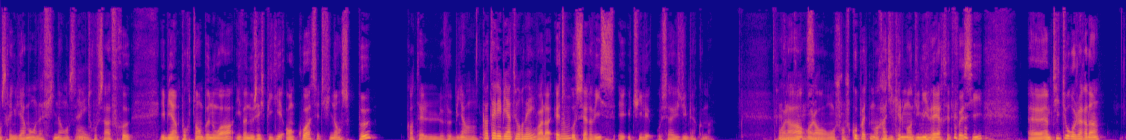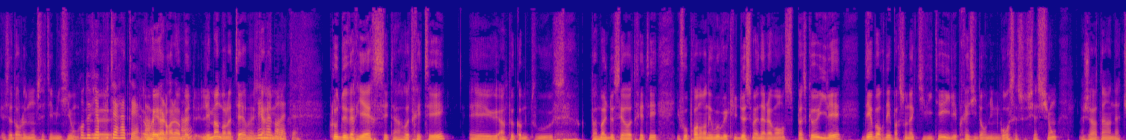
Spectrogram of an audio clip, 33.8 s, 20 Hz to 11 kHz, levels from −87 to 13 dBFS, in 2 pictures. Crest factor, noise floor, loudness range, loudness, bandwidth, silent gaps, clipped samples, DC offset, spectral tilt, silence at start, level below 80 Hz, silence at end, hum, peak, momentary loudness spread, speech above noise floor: 20 dB; -55 dBFS; 6 LU; -20 LUFS; 11 kHz; none; under 0.1%; under 0.1%; -6.5 dB/octave; 0 s; -34 dBFS; 0 s; none; 0 dBFS; 11 LU; 35 dB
